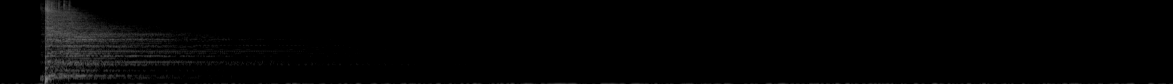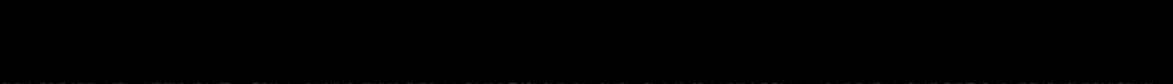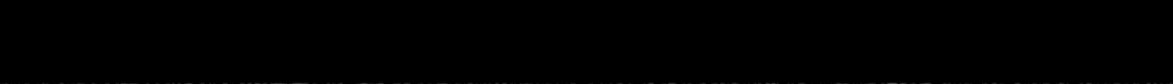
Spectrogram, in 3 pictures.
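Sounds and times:
Viennese orchestral crash cymbals played mezzo-forte: 0.4s - 3.2s.

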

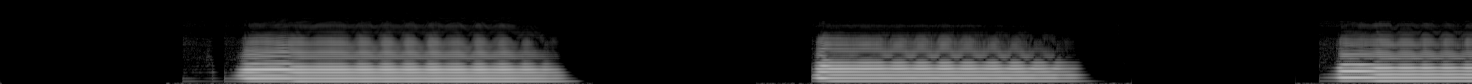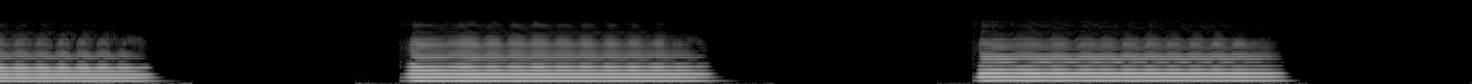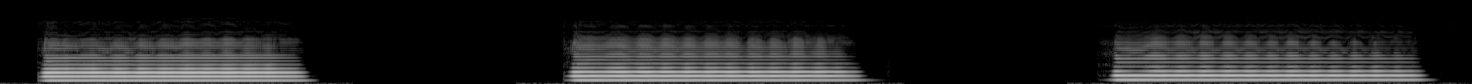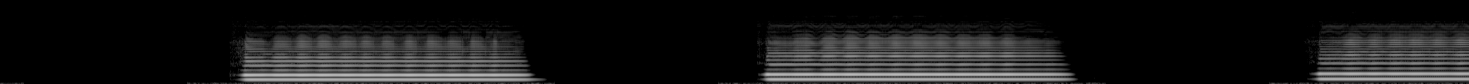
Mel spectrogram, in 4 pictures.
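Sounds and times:
alto saxophone with vibrato mezzo forte: 1.8s - 5.8s, 8.1s - 11.0s, 13.2s - 16.5s, 18.7s - 22.0s, 24.5s - 27.8s, 29.8s - 32.6s, 35.1s - 38.2s, 40.4s - 43.8s, 46.5s - 49.6s, 51.8s - 55.0s, 57.2s - 58.8s.

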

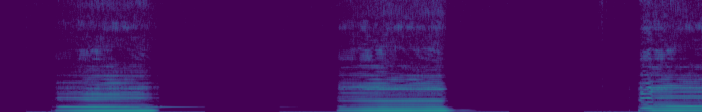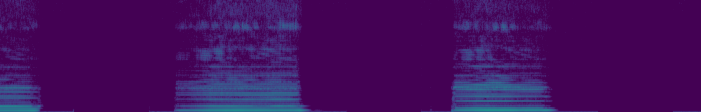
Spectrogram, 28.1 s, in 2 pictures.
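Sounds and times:
double bass bowed mezzo forte on A string C3 to A3: 1.0s - 4.1s, 6.8s - 9.5s, 12.8s - 14.9s, 17.6s - 20.4s, 23.0s - 25.2s.

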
